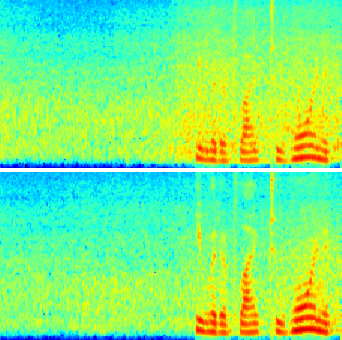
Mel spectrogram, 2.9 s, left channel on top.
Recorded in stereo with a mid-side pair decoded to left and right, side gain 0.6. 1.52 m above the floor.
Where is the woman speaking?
15° right, 1.0 m.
